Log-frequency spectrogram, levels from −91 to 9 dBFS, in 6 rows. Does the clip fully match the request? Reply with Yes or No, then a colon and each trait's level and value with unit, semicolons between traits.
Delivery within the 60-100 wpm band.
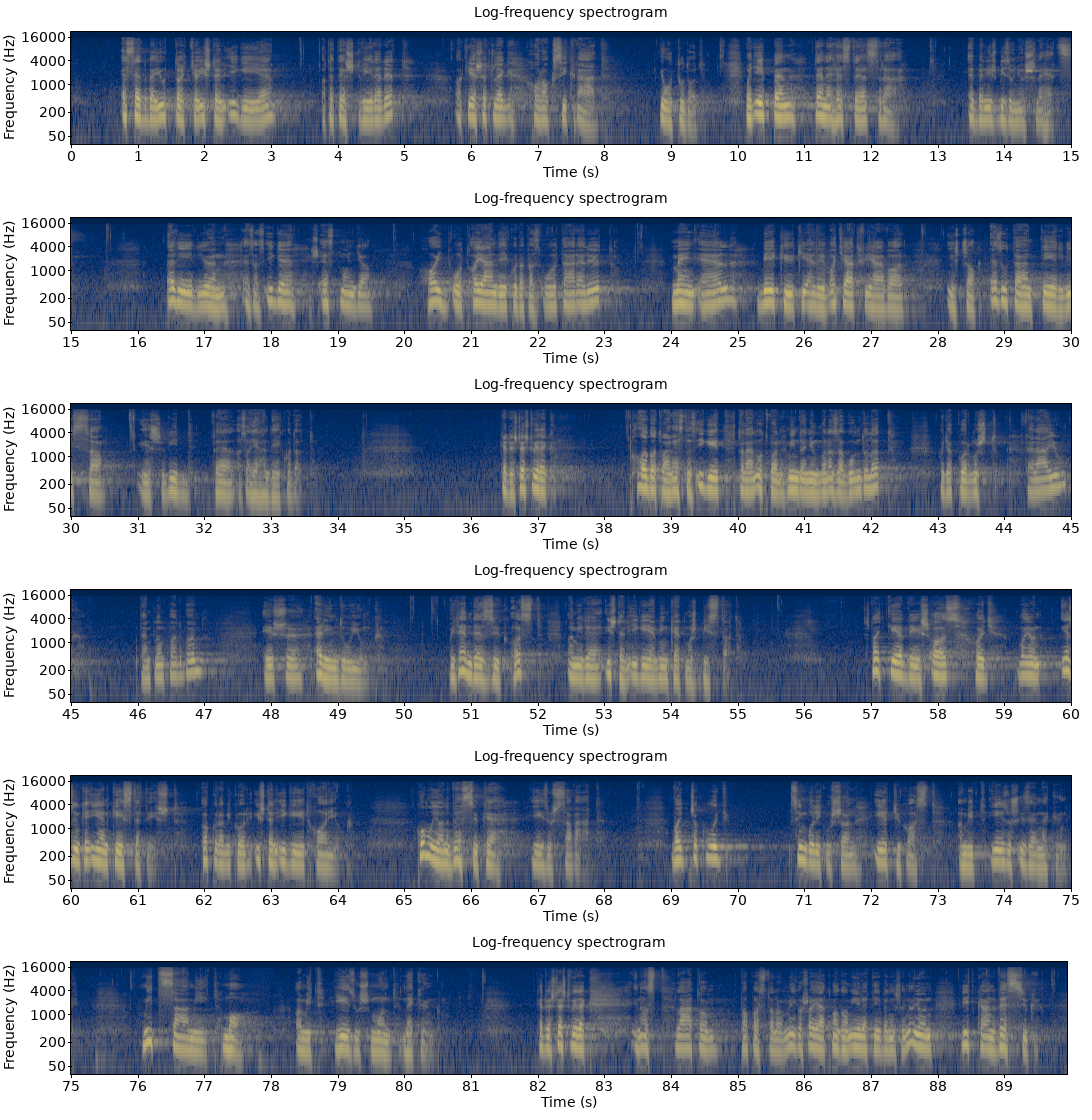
Yes: slow, 90 wpm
